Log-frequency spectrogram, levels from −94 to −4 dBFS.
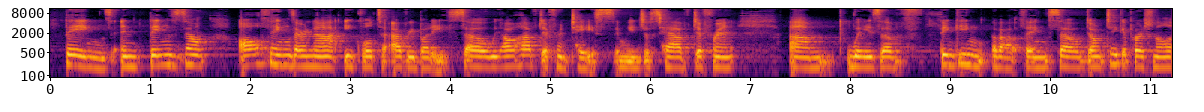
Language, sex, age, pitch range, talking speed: English, female, 20-39, 190-225 Hz, 175 wpm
